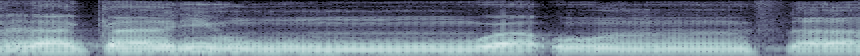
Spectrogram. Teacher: wau itu huruf bibir maka bibirnya agak ke depan sedikit harus agak monyong agak monyong sedikit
